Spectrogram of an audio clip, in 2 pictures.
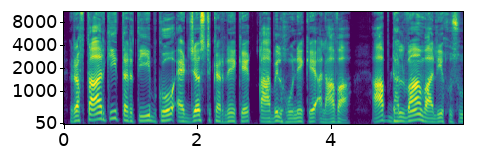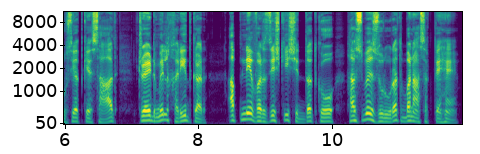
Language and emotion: Urdu, neutral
